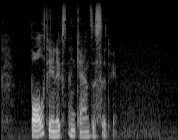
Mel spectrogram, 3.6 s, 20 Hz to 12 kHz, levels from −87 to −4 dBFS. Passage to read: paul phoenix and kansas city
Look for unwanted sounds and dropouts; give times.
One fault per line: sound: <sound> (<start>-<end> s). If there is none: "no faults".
no faults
